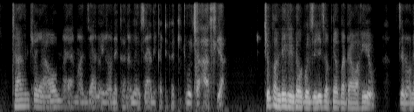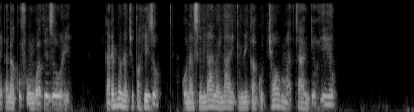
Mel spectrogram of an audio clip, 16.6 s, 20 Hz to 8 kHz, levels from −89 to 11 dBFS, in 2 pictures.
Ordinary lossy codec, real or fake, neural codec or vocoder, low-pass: AAC, 48 kbps; fake; codec, 16 kHz, 2 kbps, FreqCodec, smaller model; 7.2 kHz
